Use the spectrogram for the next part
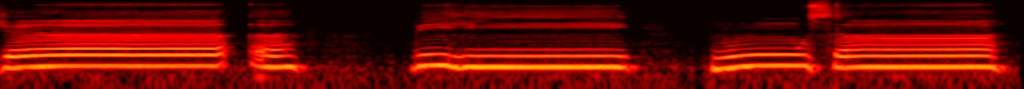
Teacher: یہ جو مد ہے مد متصل ہے، اس کے بعد حمزہ آ رہا ہے، یہ 4 الف کے برابر میں کھینچ کے پڑھنا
